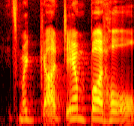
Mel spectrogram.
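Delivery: acted, loud, high sobbing, crying wail. Describing a sketch about a man at the dinner table with his family, imitating a man crying. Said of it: "then he starts crying and he's like".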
